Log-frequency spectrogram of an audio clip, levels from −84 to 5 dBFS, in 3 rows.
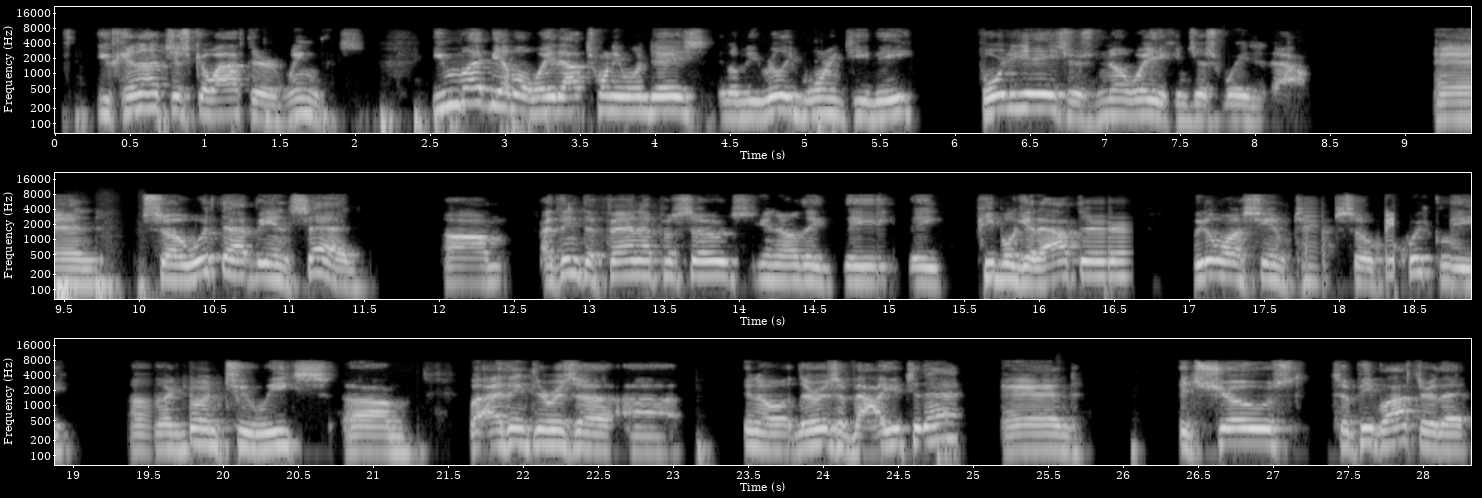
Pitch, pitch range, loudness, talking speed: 150 Hz, 135-175 Hz, -18 LUFS, 190 wpm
